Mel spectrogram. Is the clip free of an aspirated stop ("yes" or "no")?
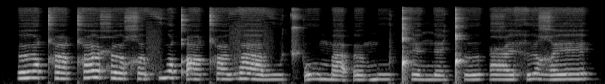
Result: no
